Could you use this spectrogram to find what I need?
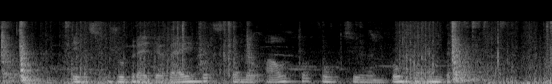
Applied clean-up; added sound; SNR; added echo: none; Bird; 2 dB; reverberation time 0.3 s.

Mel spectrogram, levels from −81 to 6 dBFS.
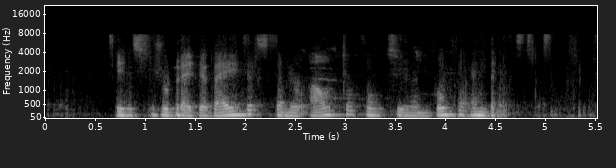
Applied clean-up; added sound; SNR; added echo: neural separator model SepFormer DNS4.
